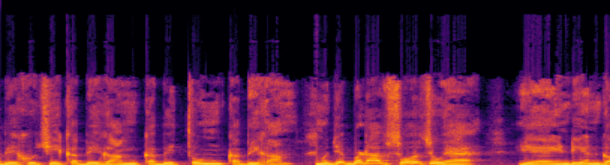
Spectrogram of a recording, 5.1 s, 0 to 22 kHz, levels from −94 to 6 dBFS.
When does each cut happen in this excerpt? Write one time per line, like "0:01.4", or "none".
0:02.6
